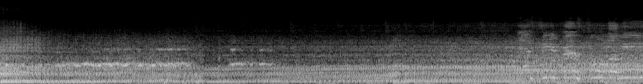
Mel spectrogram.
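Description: A Mercedes CLS 63 AMG 5.5 V8 biturbo engine roars loudly and steadily with rising revs during a quarter-mile drag race, accompanied by some tire noise and people talking over it.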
